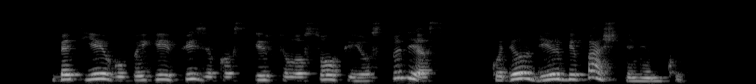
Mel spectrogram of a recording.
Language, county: Lithuanian, Klaipėda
